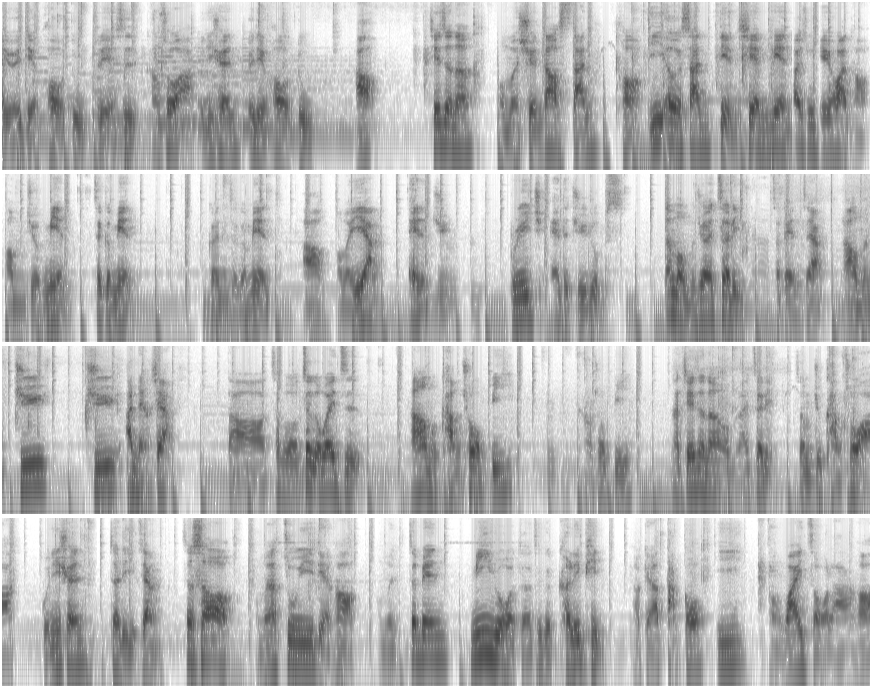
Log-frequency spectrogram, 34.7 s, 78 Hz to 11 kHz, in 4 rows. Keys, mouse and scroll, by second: 0.9 middle click, 1.3 ctrl+r, 2.6-4.1 shift+middle drag, 4.1 3, 4.5 middle click, 4.7-5.0 scroll up 1, 6.3 2, 7.4 2, 8.5 middle click, 9.4 click, 9.8-11.2 middle drag, 11.2 shift+click, 11.6-12.7 middle drag, 12.7-15.2 drag, 15.2 middle click, 15.9 ctrl+r, 21.3-23.0 shift+middle drag, 23.0 ctrl+b, 23.9 middle click, 24.5 scroll down 1, 24.7 shift+middle click, 25.6 ctrl+r, 26.9 3, 27.1 click, 27.5 middle click, 28.4-28.7 scroll down 1, 28.7 middle click, 29.1 scroll up 1, 29.3-32.6 shift+middle drag, 32.6 click, 33.0 scroll down 2, 33.1 e.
